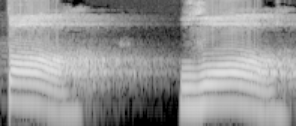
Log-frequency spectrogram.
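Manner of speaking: طا held long, full and heavy; heavy طا drawn out. Shown as a demonstration. Teacher modelling the correct heavy طا. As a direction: stretch طا heavy. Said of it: "طوا نہیں بلکہ".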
